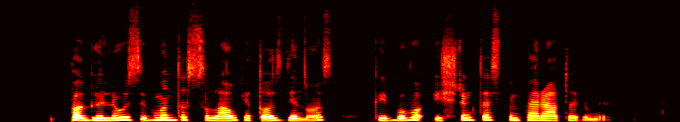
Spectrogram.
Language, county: Lithuanian, Vilnius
